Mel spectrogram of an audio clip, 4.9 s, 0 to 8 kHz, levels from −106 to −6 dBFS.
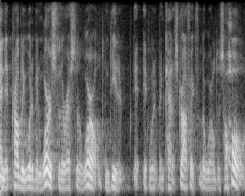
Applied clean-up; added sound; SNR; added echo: none; none; none; none.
